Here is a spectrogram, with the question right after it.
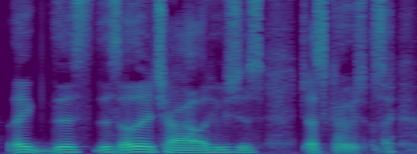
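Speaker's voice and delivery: ordinary talk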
